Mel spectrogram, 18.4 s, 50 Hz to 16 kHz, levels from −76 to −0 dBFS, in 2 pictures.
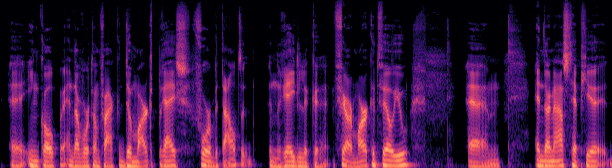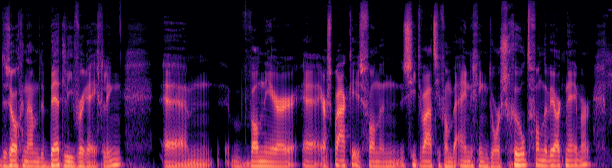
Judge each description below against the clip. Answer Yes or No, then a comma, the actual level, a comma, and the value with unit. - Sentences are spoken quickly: No, slow, 135 wpm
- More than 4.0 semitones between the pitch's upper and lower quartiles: No, average, 3.3 semitones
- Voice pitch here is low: Yes, low, 105 Hz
